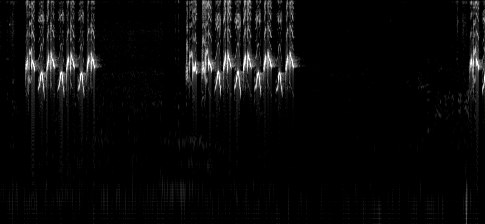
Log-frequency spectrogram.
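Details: Sooty-headed bulbul singing in an energetic 'nggaruda' fighting style meant to provoke other bulbuls: two bursts of rapid alternating high and lower chirped notes, about six to eight per burst, separated by quiet gaps, with a third burst starting at the end.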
